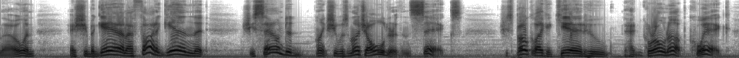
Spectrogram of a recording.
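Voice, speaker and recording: A man's voice: medium pitch, gravelly, dark tone. A man reading a scripted spooky story as a horror narrator.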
